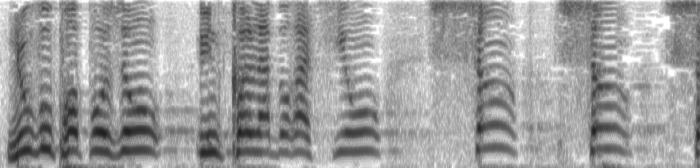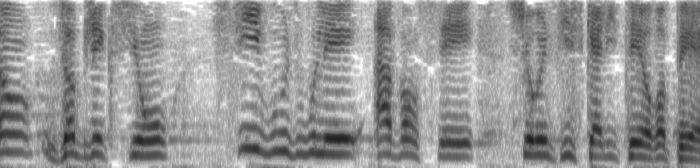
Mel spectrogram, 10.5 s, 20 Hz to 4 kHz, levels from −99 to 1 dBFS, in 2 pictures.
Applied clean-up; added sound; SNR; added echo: none; none; none; none.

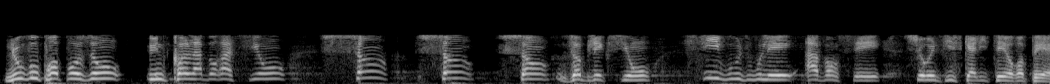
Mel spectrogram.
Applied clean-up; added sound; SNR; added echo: neural mask model Resemble Enhance denoiser.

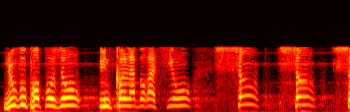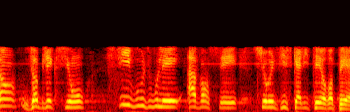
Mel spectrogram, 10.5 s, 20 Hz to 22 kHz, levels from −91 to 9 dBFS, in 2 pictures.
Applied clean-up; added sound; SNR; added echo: neural separator model SepFormer DNS4.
